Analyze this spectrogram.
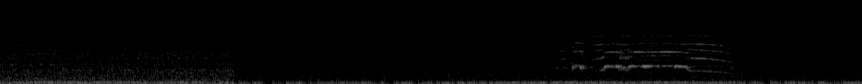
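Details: Morning crow from a rooster among many farm chickens: a single cock-a-doodle-doo begins with short rising notes, holds a ringing harmonic tone, then drops at the end, about a second and a half long, over a steady low hum and brief knocks.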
